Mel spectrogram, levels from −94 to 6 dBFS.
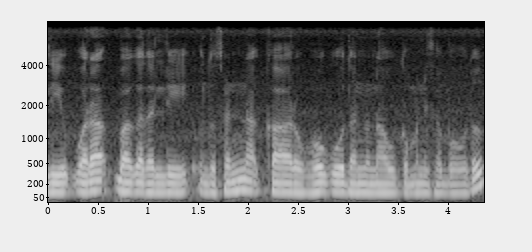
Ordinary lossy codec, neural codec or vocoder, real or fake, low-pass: none; none; real; 7.2 kHz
